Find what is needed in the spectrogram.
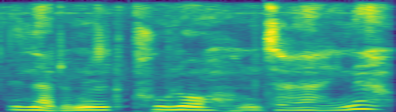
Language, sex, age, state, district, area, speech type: Nepali, female, 45-60, West Bengal, Alipurduar, urban, spontaneous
